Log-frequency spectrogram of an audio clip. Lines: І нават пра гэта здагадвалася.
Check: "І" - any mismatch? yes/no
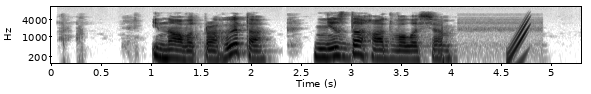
no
